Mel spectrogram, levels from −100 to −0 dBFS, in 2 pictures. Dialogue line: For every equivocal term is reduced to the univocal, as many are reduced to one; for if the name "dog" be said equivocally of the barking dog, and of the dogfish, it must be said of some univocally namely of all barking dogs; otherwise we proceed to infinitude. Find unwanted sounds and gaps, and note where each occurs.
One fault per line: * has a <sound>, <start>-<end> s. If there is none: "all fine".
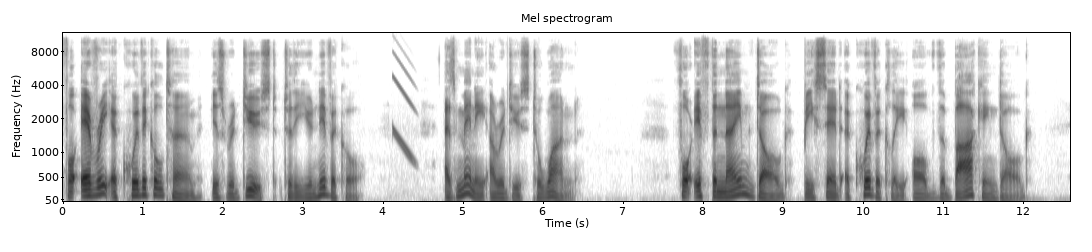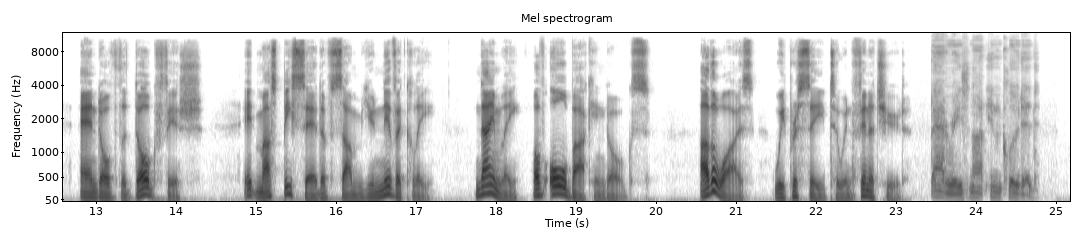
* has a chirp, 4.1-4.5 s
* has a breath, 23.4-24.8 s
